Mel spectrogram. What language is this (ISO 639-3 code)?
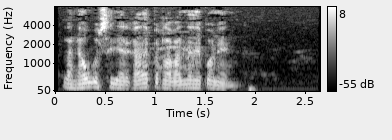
cat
